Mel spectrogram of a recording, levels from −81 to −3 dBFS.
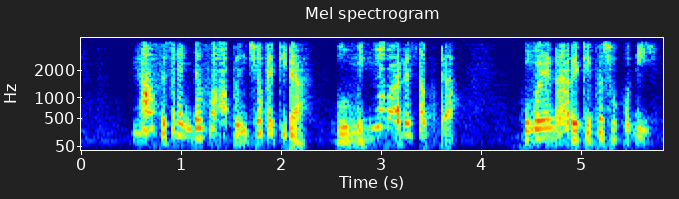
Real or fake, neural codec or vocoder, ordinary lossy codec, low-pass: fake; codec, 44.1 kHz, 0.9 kbps, DAC; none; 3.6 kHz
